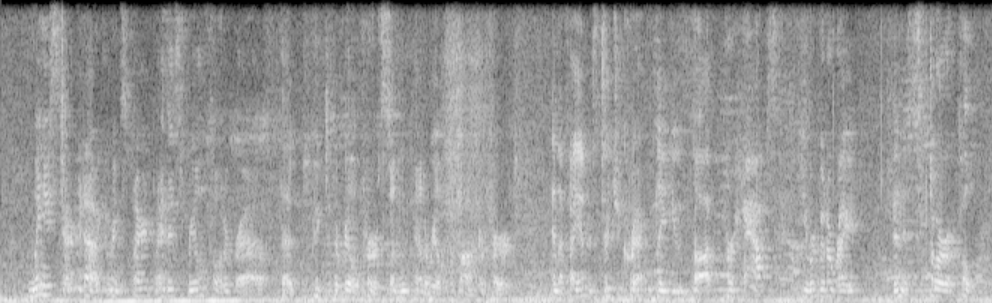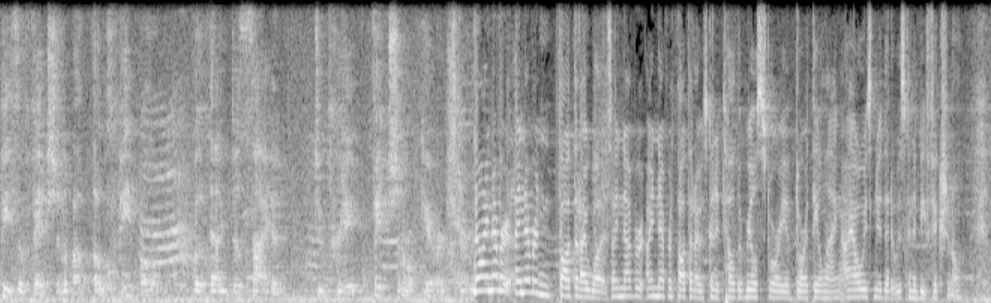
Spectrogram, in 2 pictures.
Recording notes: THIS EVENT WAS RECORDED LIVE AT SKYLIGHT BOOKS ON APRIL 6, 2013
